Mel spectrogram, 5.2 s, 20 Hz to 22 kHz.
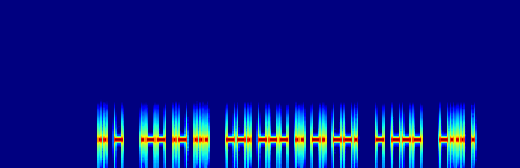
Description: Morse code, heard as a keyed tone, about 44 wpm, 700 Hz. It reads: IT WAS GOING TO BE
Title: Sets of 5 Words 45wpm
